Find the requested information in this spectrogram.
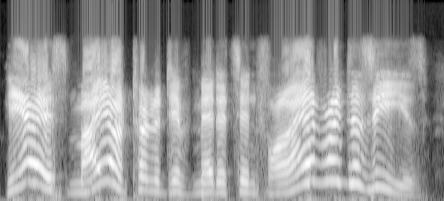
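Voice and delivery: put-on swooping, theatrical German accent; cartoony German accent. Doctor pitching alternative medicine, cartoony German accent. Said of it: "the most cartoony German accent".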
